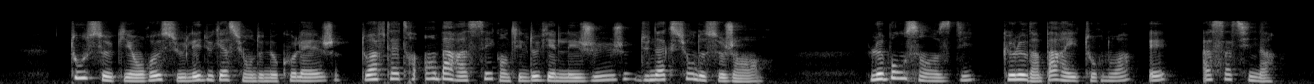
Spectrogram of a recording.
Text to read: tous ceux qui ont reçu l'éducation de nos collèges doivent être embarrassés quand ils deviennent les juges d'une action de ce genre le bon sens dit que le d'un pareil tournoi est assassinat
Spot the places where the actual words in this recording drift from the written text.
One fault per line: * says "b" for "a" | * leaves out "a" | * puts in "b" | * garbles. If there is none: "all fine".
all fine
